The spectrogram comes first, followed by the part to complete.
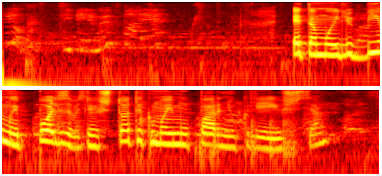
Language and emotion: Russian, angry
